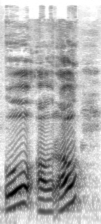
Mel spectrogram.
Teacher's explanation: कंठ ओष्ठ, यानी जो गले और होठ से निकले, उसमें आपके 2 आपके स्वर आते हैं।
